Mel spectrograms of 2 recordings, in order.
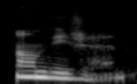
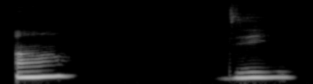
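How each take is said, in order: First: It is said at normal speed. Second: It is said slowly.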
